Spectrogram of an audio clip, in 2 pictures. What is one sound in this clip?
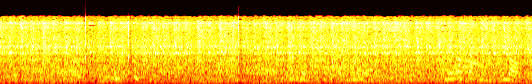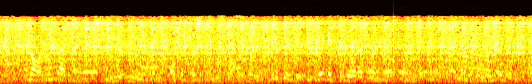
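A large crowd chatters and murmurs loudly in an echoing hall.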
